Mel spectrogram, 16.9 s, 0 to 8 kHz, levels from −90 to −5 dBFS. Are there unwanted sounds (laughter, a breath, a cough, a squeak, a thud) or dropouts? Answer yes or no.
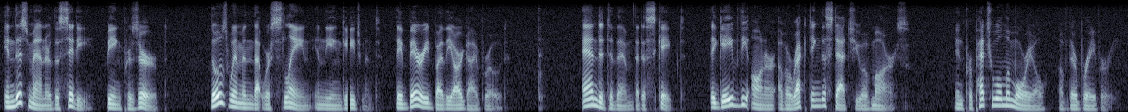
yes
